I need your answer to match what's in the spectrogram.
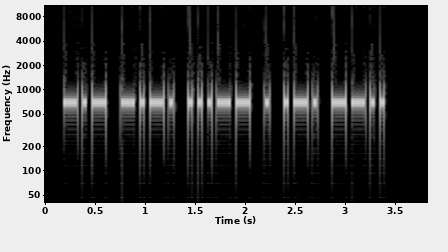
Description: Morse code, heard as a keyed tone, about 25 wpm, 700 Hz. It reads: KC3ERZ
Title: USA Call Signs - 6 Characters - Repeated 3x - 25wpm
